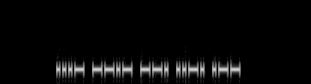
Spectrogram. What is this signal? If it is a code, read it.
Morse code, heard as a keyed tone, about 40 wpm, 700 Hz. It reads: VQGFW
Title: Code Groups - 5 Letters - 40wpm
